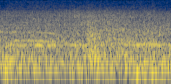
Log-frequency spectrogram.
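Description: Steady outdoor noise of a city's distant traffic, with a faint thin tone held through it.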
